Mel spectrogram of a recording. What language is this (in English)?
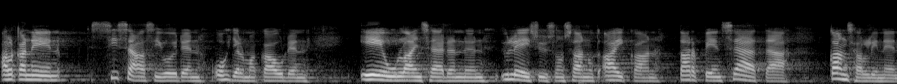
Finnish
